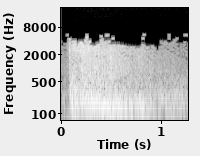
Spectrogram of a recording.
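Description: A naval gun fires one loud blast at a surfaced German submarine. It is a sharp boom with a long, rumbling roar that slowly fades over about a second.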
